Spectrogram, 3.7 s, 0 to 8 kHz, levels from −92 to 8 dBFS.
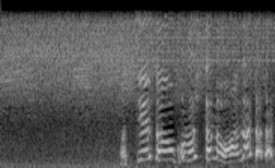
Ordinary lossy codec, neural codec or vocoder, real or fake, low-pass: none; none; real; 7.2 kHz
